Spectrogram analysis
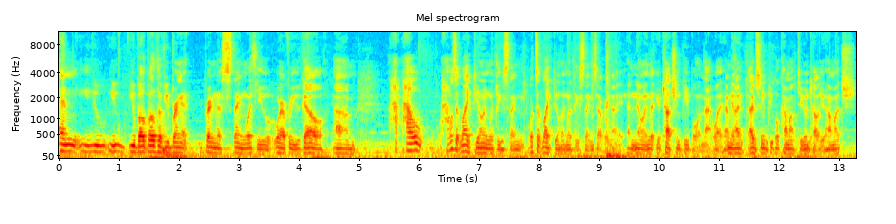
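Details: Adult male interviewer; normal voice.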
